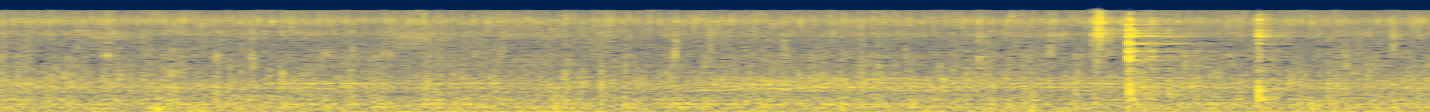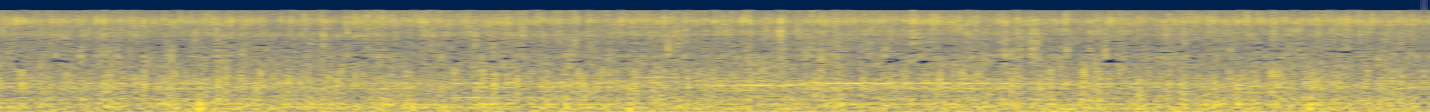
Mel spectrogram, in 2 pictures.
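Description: Paksiw na bangus, milkfish simmering with cabbage in a pot, gives a faint, steady low bubbling and hiss throughout, broken by a couple of brief clinks near the middle.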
